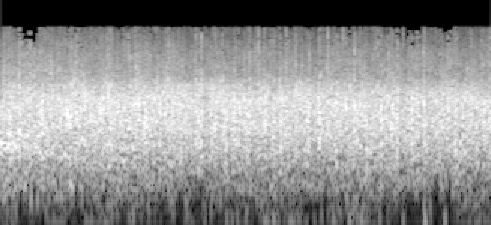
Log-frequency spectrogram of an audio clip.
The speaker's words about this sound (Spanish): Te voy a coartar yo aquí el aplauso, hombre, con lo bien que me viene.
